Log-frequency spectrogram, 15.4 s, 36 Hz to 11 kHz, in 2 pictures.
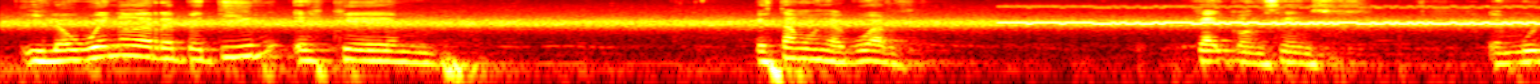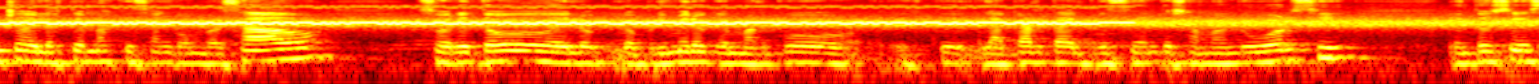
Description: RTTY (45.45 baud, 170 Hz shift), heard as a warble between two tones, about 2200 Hz centre, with radio static and a narrow filter. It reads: CQ DX DE HA4YZ HA4YZ K AGN? AGN? PSE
